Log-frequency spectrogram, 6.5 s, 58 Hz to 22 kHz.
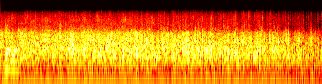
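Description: A dense wash of studio audience applause on a 1970s British TV quiz show, loud and unbroken, with faint voices mixed in.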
